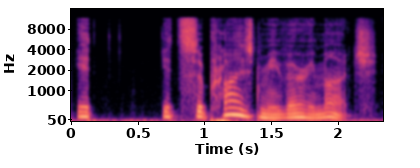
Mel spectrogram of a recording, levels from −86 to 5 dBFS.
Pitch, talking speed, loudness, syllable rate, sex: 145 Hz, 130 wpm, -16 LUFS, 5.1 syllables/s, male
